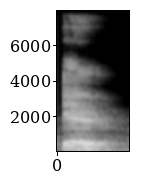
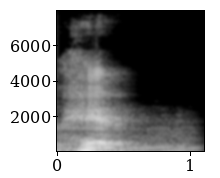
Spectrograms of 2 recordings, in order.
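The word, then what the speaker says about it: heir: R Air herdeiro é Air nesse caso o h é mudo também porque eu falo Air Eu não falo her né her falou Air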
